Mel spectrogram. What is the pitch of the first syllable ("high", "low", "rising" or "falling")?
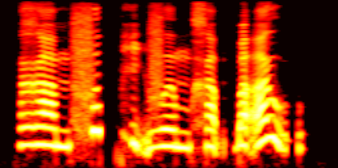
low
